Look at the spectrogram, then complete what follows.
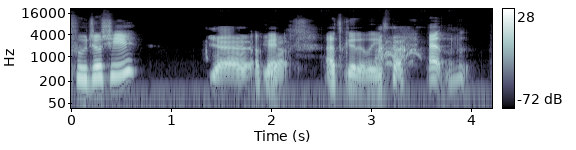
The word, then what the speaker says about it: fujoshi: Did I pronounce it right? Fujoshi?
